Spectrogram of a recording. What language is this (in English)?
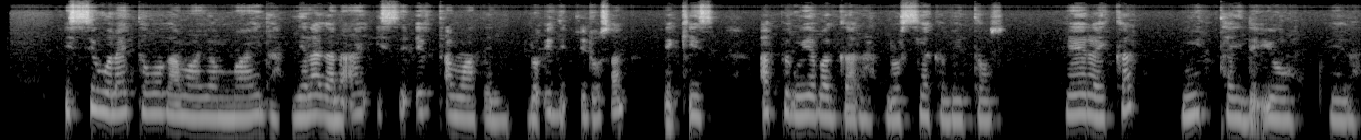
Wolaytta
